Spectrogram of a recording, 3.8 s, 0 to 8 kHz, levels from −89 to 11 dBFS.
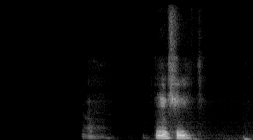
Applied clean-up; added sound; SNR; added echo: neural mask model DeepFilterNet 3.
